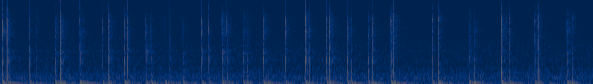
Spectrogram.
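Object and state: Plastic game case tapped with fingernails.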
